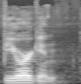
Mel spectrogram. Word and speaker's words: Bjorgen: How do you say his last name? – Bjorgen. – Bjorgen. – Yeah. Yeah, Google him. – But figure out how to spell it on your own. – B-J. – But even his first name. – Yeah, Chell. I mean, yeah, it's a nightmare. – K-J or something? – K-J-E-L-L-B-J-O-R-G-E-N. I think that's right. – That sounds right. – I gave myself a B-J-O-R-N one time.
